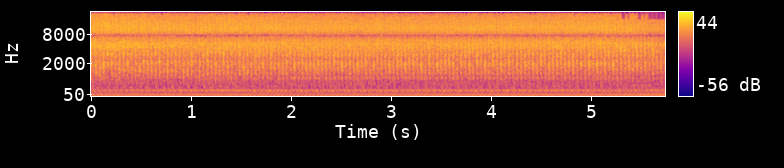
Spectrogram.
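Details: Mercedes Sprinter 903 CDI diesel that cranked without firing in cold weather (new glow plugs didn't help), first start after fitting a reconditioned starter motor; starts and idles with a steady, even low drone, no misses; normal idle.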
